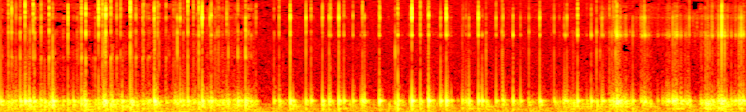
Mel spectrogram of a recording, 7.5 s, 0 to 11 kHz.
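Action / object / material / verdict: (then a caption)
tap / textured plastic cup / plastic / none. A hollow, translucent red plastic cup with a raised diamond texture sits upside down over a microphone and is tapped and scratched with long acrylic nails. Quick, dense clicks and scratchy rasps ring with a hollow, boxy tone around 344 Hz, pausing briefly near the middle before resuming in a steady patter.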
